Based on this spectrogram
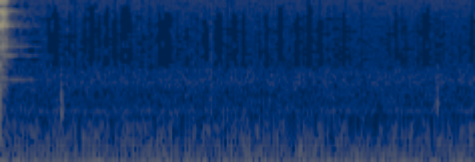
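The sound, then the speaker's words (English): A single sharp clink of glasses of absinthe touching in a toast rings out at the very start, then fades into a low, steady rumble with no voices. “What shall we drink to now, Thurber?”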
